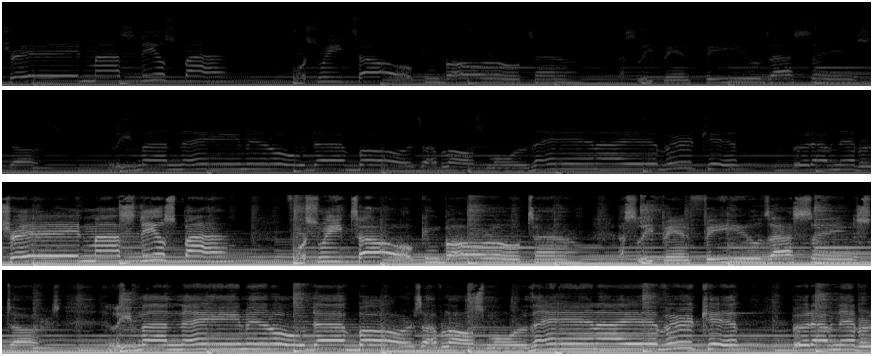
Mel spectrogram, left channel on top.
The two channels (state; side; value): quieter; left; 26.1 dB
